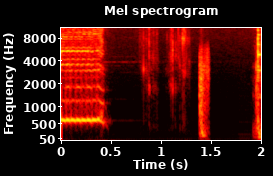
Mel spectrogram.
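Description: Cartoon soundtrack sound effects: a steady held tone that cuts off about half a second in, then a few faint ticks and a single short knock about a second and a half in.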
